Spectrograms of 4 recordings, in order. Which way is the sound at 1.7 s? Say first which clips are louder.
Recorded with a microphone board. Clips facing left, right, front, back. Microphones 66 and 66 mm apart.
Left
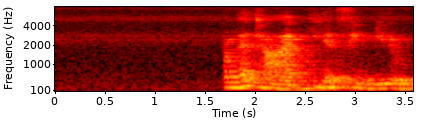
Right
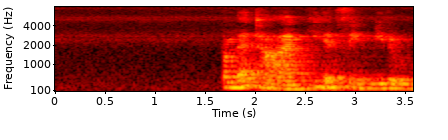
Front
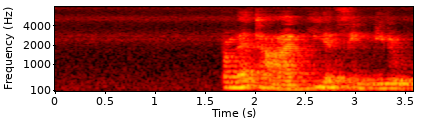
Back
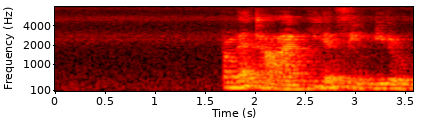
Right 1 dB, even; 90° right.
